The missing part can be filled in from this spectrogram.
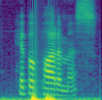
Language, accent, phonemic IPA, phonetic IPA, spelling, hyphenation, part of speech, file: English, US, /ˌhɪp.əˈpɑ.tə.məs/, [ˌhɪp.əˈpɑ.ɾə.məs], hippopotamus, hip‧po‧po‧ta‧mus, noun, En-us-hippopotamus.ogg
- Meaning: 1. A semi-aquatic, herbivorous, African hoofed mammal of the family Hippopotamidae 2. The common hippopotamus (Hippopotamus amphibius)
